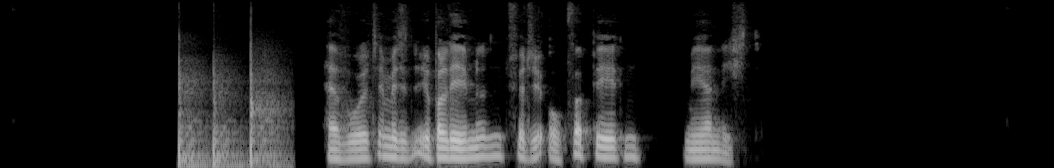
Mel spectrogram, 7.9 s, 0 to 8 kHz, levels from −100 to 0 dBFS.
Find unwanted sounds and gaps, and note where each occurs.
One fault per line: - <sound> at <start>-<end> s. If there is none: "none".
- thud at 1.3-2.2 s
